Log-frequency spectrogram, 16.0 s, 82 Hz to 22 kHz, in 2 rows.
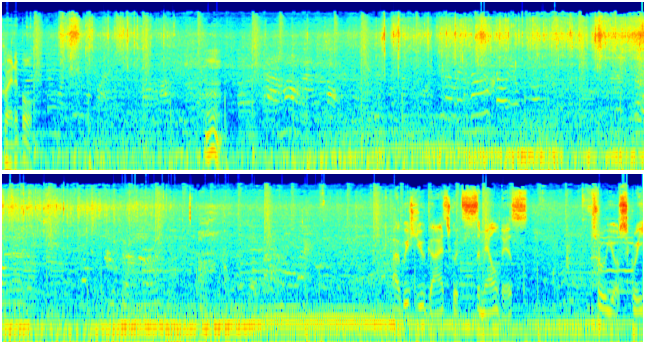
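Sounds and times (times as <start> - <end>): people talking: 0.0 - 16.0
vehicle engine idling: 0.5 - 16.0.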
